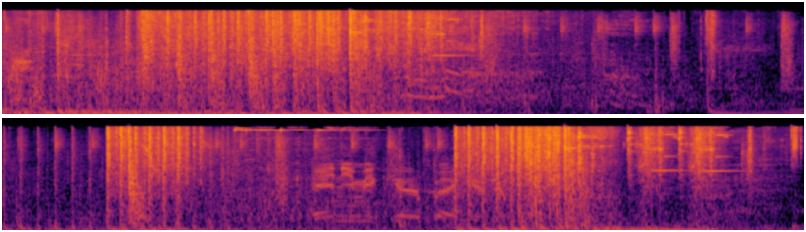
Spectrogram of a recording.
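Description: Rapid automatic gunfire bursts from a Call of Duty: Black Ops Cold War match, loud and dense, with booming shots and crashes, a short lull near the middle, then renewed firing; a player talks over parts of it.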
